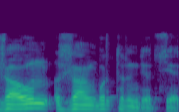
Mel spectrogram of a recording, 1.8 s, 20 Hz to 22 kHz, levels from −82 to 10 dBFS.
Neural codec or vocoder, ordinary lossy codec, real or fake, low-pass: codec, 16 kHz, 4 kbps, X-Codec, HuBERT features, trained on general audio; none; fake; 7.2 kHz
